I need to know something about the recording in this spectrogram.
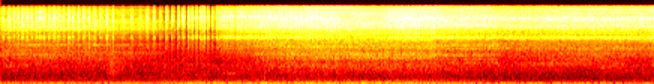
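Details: Rattlesnake rattling: a steady dry high hiss-like buzz held throughout, with a faster pulsed stretch in the first three seconds.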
